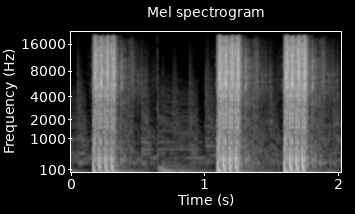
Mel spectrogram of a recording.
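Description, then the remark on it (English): Three loud, sharp bursts of gunfire in quick succession, fired at three targets with two shots to each target; each burst is a harsh crackling volley, with brief quiet gaps and no voices. “Two shots to each target.”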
